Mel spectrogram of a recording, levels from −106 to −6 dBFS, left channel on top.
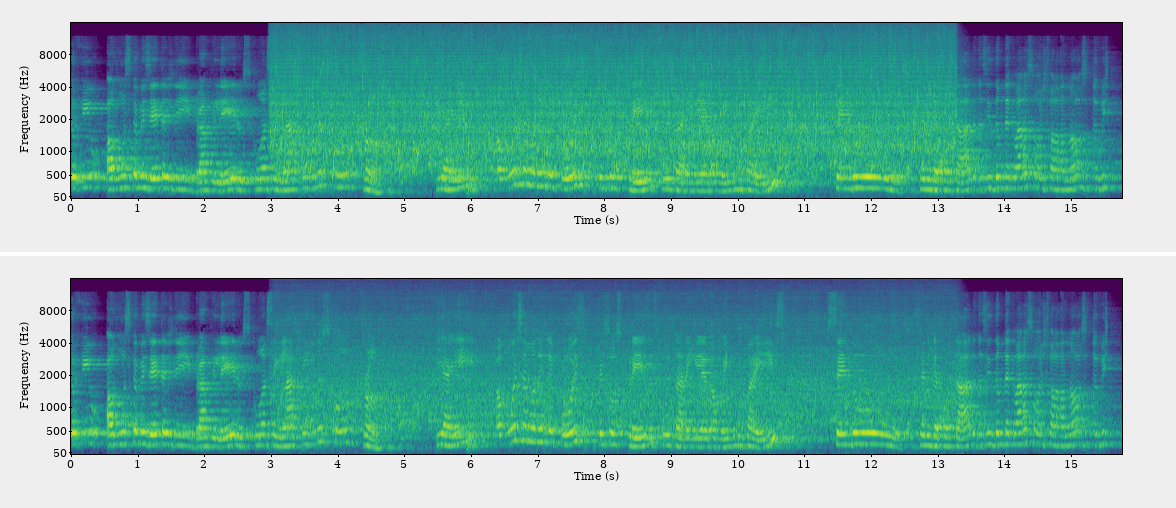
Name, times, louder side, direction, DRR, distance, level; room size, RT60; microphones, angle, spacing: voice 1, 0.0-4.8 5.1-10.7 11.3-15.5, equal, 10° right, 6 dB, 0.5 m, -24 dB
sound 1, 3.0-13.3, left 7 dB, 75° left, 0.5 m, -29 dB
11.5 x 7.6 x 3.8 m, 2.1 s
head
